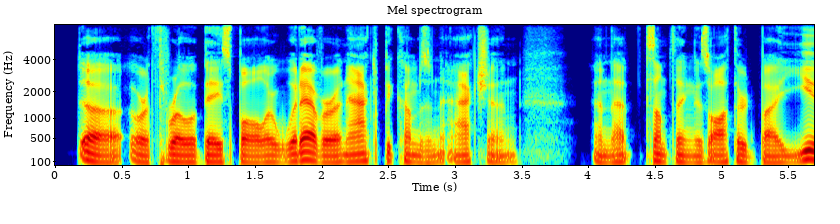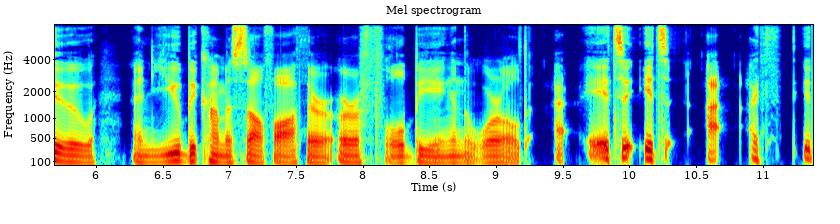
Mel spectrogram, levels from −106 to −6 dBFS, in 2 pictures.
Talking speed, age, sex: 180 wpm, 40-59, male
